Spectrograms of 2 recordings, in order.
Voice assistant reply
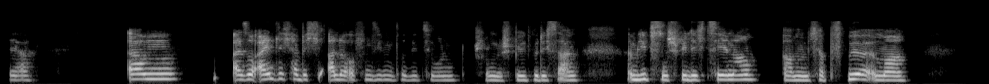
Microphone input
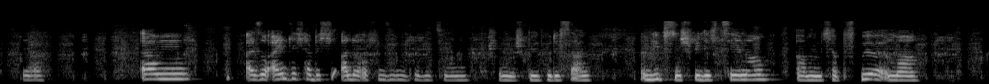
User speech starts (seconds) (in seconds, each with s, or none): none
